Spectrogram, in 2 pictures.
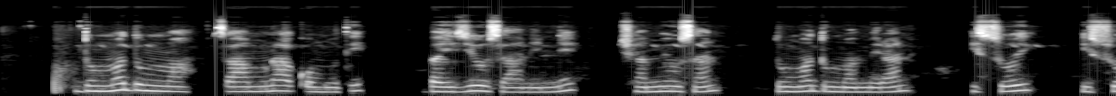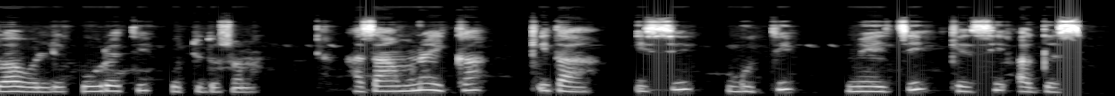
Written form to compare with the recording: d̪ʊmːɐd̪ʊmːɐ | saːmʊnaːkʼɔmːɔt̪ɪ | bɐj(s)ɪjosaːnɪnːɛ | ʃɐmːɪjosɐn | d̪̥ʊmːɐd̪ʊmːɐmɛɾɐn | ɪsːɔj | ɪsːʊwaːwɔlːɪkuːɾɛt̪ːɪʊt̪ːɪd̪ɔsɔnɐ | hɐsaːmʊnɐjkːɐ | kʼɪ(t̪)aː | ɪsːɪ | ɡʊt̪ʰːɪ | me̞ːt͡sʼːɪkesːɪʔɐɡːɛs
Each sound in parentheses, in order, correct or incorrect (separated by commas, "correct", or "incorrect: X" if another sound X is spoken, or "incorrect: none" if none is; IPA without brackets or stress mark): incorrect: z, correct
